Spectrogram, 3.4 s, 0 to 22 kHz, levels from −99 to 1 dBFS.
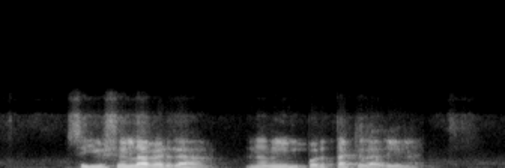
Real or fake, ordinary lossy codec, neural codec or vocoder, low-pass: fake; Opus, 16 kbps; codec, 16 kHz, 1.1 kbps, Voila-Tokenizer; 7.2 kHz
